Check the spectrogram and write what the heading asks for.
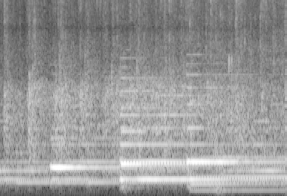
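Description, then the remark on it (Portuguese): An audience applauds the Lord for a man's life in a steady, dense patter that carries through the whole clip, while sustained keyboard chords shift beneath it about every half second to second. “Pode aplaudir o Senhor pela vida dele?”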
